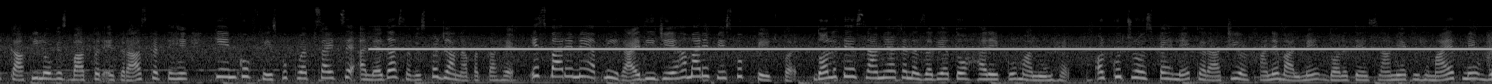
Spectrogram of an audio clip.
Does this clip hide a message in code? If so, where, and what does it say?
No, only a steady tone, with a squelch burst at the end and room echo.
